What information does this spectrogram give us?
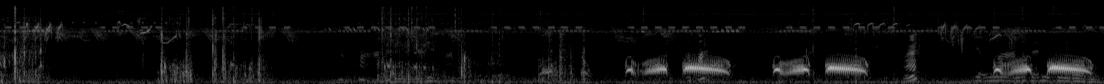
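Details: Spotted dove answering a decoy during trapping: after noisy rustling, clear low paired coos appear in the second half, a short note then a longer one, repeated three times against steady insect hum.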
